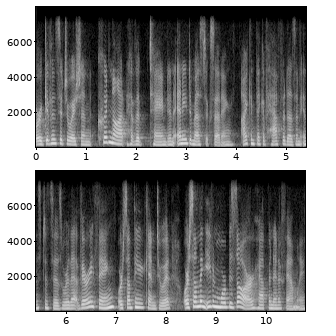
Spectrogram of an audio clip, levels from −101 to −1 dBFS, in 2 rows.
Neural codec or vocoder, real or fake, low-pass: none; real; 7.2 kHz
